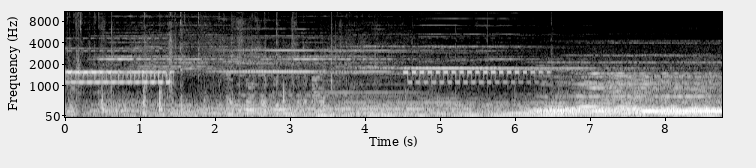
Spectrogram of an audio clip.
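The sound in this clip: Telephones ring in overlapping, steady electronic bell tones that trill on and off. A low, dense layer of sound swells and grows louder near the end.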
